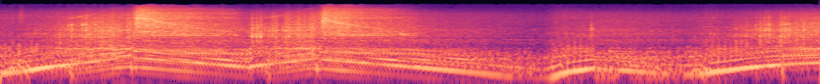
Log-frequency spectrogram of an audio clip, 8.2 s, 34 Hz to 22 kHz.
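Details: Nissan 280ZX Turbo L28ET engine revved up and down repeatedly, with a loose metallic knock under the rising note, worst on the rev; rod knock.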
